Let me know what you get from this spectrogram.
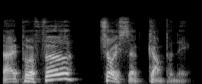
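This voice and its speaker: A male reader plays a cold, pompous Prussian officer. His speech is formal and menacing, swinging widely in pitch, with a rough grain to the voice. He is an audiobook villain who demands respect. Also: huge pitch swings, moderate pace, a bit bright, dry recording, full character voice. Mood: cold menace.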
